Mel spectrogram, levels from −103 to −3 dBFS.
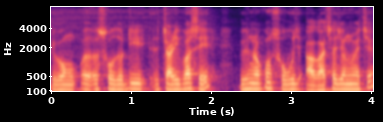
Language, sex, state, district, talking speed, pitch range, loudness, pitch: Bengali, male, West Bengal, Purulia, 150 wpm, 130-140 Hz, -18 LUFS, 135 Hz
